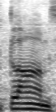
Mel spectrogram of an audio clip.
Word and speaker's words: Glamis: Corridor usually th well I suppose glams is spelled Glamis so I uh he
